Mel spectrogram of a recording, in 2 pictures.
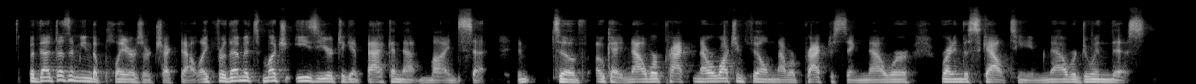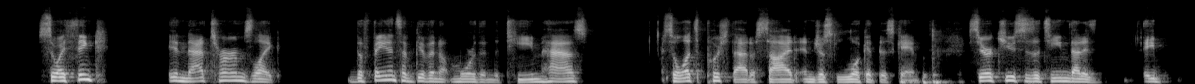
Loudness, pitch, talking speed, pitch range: -20 LUFS, 125 Hz, 200 wpm, 110-150 Hz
